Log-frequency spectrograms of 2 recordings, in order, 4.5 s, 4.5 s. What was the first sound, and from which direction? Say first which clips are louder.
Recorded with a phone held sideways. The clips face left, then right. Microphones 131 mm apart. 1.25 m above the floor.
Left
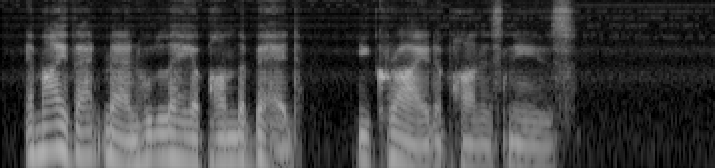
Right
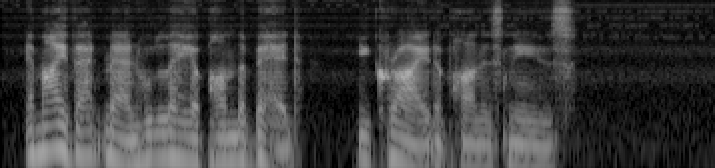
A man speaking: left 5 dB; 30° left (ahead or behind).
